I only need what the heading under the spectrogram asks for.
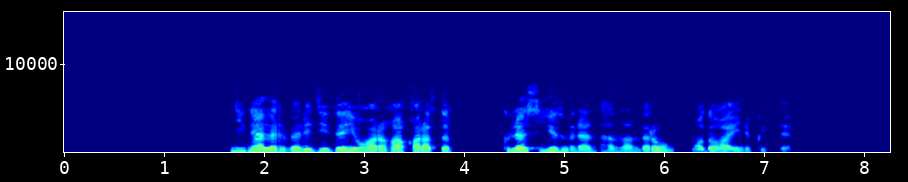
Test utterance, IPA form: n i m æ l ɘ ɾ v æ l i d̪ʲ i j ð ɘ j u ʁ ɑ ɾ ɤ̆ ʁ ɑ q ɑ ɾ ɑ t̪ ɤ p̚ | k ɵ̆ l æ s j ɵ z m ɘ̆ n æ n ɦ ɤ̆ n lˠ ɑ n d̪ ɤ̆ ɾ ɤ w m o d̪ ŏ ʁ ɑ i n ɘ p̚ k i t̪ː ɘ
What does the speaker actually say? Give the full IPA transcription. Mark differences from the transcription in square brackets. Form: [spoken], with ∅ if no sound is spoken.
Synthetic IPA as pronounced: n i [ŋ] æ l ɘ ɾ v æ l i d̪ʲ i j ð ɘ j u ʁ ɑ ɾ ɤ̆ ʁ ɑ q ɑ ɾ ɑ t̪ ɤ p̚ | k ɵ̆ l æ s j ɵ [ð] m ɘ̆ n æ n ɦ ɤ̆ n lˠ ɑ n d̪ ɤ̆ ɾ ɤ w m o d̪ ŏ ʁ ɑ i n ɘ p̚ k i t̪ː ɘ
